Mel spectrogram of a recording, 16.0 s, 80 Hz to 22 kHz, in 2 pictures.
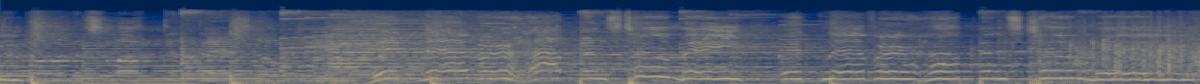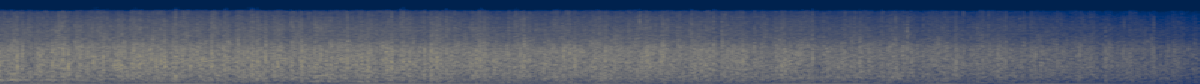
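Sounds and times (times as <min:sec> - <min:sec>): audience applauding: 0:07.1 - 0:16.0.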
